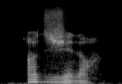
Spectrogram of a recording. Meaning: 1. indigenousness 2. arbitrary laws and regulations giving an inferior legal status to natives of French colonies from 1881 until 1944–1947
- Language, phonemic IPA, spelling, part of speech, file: French, /ɛ̃.di.ʒe.na/, indigénat, noun, LL-Q150 (fra)-indigénat.wav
